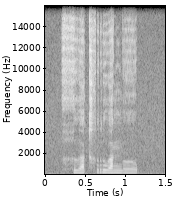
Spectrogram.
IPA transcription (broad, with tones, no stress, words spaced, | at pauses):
hɯ˩˦a̯kʰru˧a̯ ŋɤː˨˩p̚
